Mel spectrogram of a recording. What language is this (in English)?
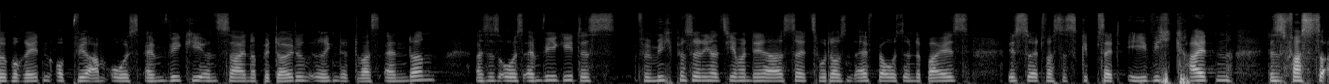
German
